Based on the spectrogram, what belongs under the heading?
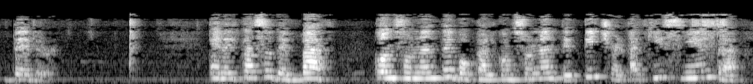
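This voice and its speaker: A Mexican woman teaching English grammar in Spanish, explaining each rule slowly and clearly, step by step, in a recorded lesson. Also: fairly high pitch, darkish tone, a little hiss or hum. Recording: echoey room, mic at a distance.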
